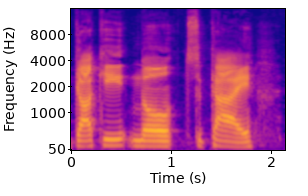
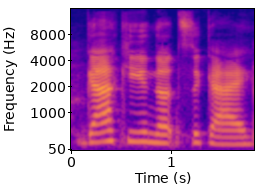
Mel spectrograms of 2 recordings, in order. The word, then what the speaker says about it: Gaki no Tsukai: Well, it's spelled phonetically. – Yeah, I mean, if you know Japanese, it's T. You know, it's TSUKAI. – Gaki no Tsukai.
